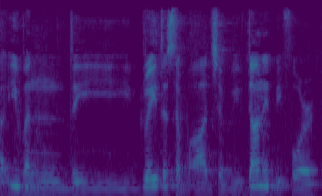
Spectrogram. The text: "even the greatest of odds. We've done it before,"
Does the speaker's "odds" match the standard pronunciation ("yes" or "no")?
no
